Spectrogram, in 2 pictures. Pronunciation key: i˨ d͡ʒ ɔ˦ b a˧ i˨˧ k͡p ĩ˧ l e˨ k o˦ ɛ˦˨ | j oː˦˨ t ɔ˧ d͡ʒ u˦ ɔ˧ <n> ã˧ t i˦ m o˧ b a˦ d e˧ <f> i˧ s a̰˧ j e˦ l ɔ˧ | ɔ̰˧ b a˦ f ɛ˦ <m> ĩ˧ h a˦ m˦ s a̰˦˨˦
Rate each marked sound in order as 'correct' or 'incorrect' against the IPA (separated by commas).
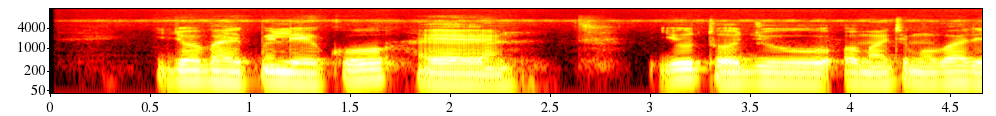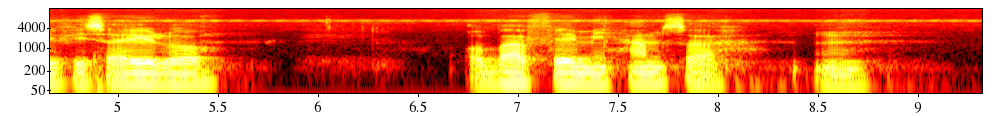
incorrect, correct, correct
